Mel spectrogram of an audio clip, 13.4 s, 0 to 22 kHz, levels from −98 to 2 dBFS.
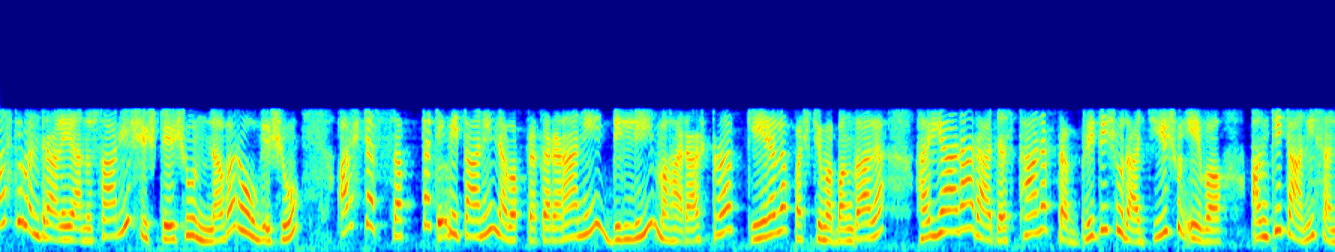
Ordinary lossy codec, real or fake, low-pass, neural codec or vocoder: none; fake; 3.6 kHz; codec, 16 kHz, 4 kbps, FunCodec, trained on LibriTTS, 50 frames a second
